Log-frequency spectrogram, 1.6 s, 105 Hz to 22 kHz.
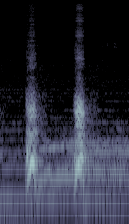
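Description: A dog named Mutt in the video game Kingdom Come Deliverance 2 gives two short, close barks about half a second apart, clear over a quiet background.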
